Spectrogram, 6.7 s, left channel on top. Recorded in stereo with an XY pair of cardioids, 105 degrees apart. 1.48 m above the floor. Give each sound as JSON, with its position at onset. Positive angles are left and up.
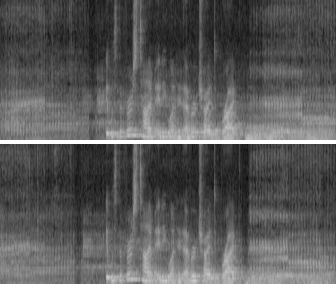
{"t": 2.1, "sound": "a woman speaking", "azimuth_deg": -10, "distance_m": 0.6}
{"t": 4.9, "sound": "an explosion", "azimuth_deg": 50, "distance_m": 1.6}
